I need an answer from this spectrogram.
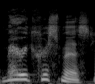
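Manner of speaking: high, bubbly holiday cheer; super excited greeting. Retold or imitated. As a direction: chirp it like an overeager clerk. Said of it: "they're all super excited".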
